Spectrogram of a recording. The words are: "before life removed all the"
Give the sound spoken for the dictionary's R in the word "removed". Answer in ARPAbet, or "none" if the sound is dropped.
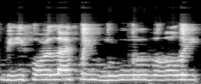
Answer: W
